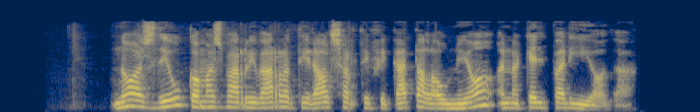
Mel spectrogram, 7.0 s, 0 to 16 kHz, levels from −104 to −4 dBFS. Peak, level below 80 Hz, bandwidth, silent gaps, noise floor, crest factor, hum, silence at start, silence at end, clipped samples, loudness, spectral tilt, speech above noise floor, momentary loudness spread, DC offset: -6 dBFS; -66 dBFS; 8 kHz; none; -61 dBFS; 18 dB; none; 1.15 s; 0.65 s; under 0.1%; -23 LUFS; -4.5 dB/octave; 37 dB; 9 LU; under 0.1%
